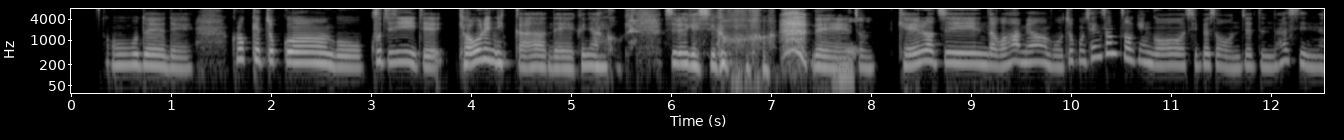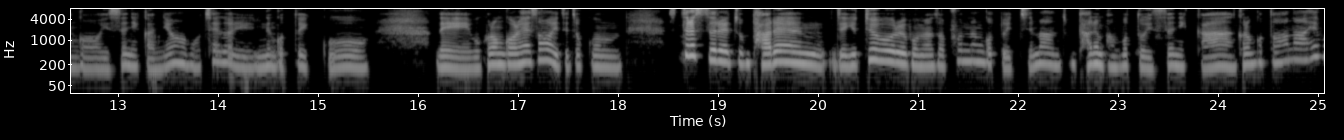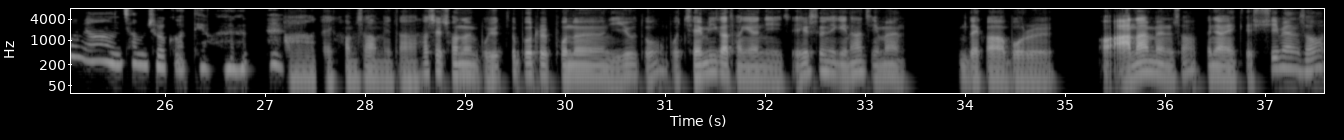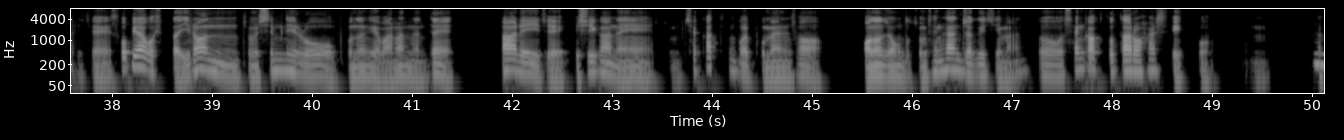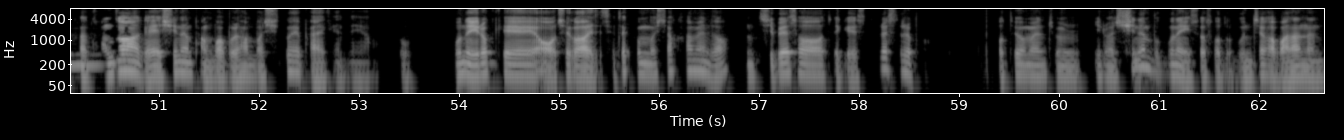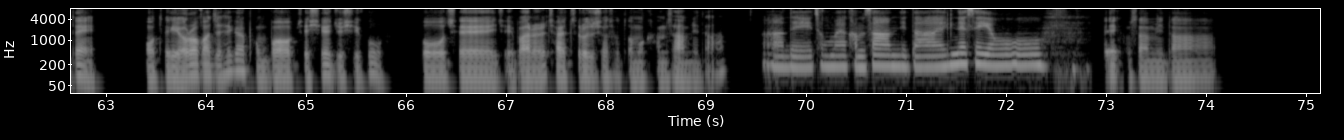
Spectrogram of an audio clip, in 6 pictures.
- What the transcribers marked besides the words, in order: other background noise; laughing while speaking: "거기 집에 계시고"; other noise; laugh; laugh
- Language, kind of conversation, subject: Korean, advice, 집에서 긴장을 풀고 편하게 쉴 수 있는 방법은 무엇인가요?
